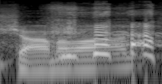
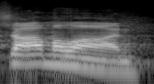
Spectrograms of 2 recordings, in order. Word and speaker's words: Shyamalan: How do you say his last name? Shyamalan? I always screw that up. Shyamalan. Shyamalan. There you go.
